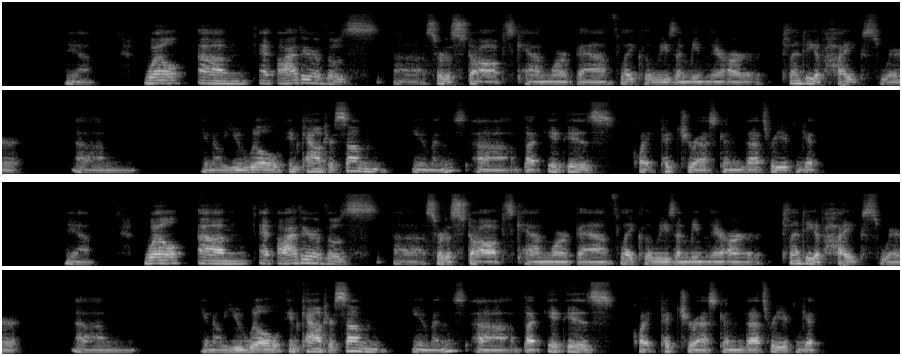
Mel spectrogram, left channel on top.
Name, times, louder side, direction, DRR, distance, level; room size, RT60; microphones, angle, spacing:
voice 1, 1.2-9.1 9.7-10.3 11.0-15.1 15.3-17.1, right 3 dB, 20° right, 0.6 m, -27 dB
2.7 x 2.2 x 2.7 m
head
